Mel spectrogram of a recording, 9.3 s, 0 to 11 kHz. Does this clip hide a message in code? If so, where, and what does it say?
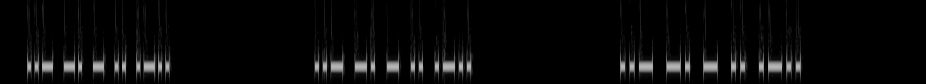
Yes: Morse code from 0.3 to 8.0 s, heard as a keyed tone, about 29 wpm, 700 Hz. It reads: UNTIL UNTIL UNTIL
